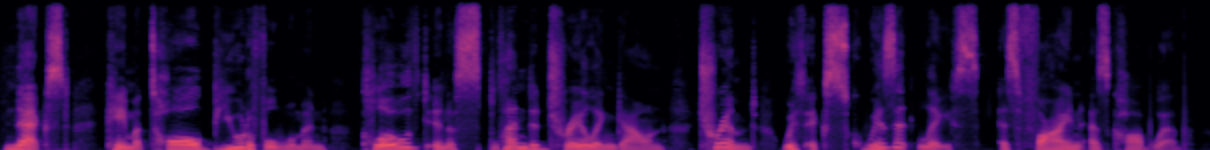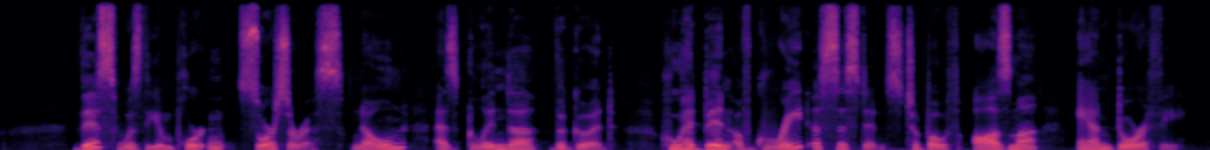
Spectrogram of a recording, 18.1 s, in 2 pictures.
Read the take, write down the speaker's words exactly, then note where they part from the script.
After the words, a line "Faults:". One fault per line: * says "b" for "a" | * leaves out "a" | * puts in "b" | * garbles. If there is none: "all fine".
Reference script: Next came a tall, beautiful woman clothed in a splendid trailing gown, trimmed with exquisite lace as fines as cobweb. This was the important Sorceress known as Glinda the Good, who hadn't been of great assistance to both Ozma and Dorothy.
Next came a tall, beautiful woman clothed in a splendid trailing gown, trimmed with exquisite lace as fine as cobweb. This was the important Sorceress known as Glinda the Good, who had been of great assistance to both Ozma and Dorothy.
Faults:
* says "fine" for "fines"
* says "had" for "hadn't"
